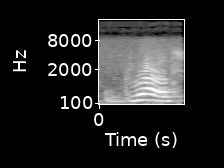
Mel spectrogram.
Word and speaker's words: growths: That's a long O, Mike. How do you pronounce O-W? O? Yes. Growths. That's right.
